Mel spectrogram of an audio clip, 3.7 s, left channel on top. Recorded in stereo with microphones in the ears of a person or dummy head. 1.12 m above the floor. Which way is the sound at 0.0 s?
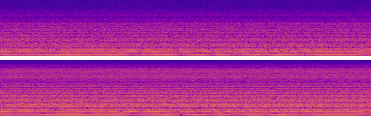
45° right (ahead or behind).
